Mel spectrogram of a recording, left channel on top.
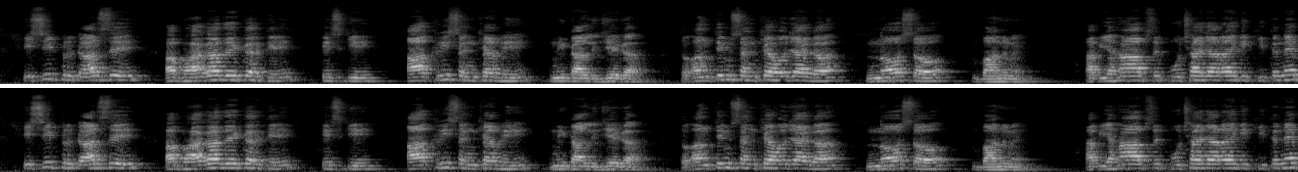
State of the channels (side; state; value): both; normal; correlation 0.38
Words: इसी प्रकार से अब भागा दे करके इसकी आखिरी संख्या भी निकाल लीजिएगा। तो अंतिम संख्या हो जाएगा 992। अब यहां आपसे पूछा जा रहा है कि कितने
